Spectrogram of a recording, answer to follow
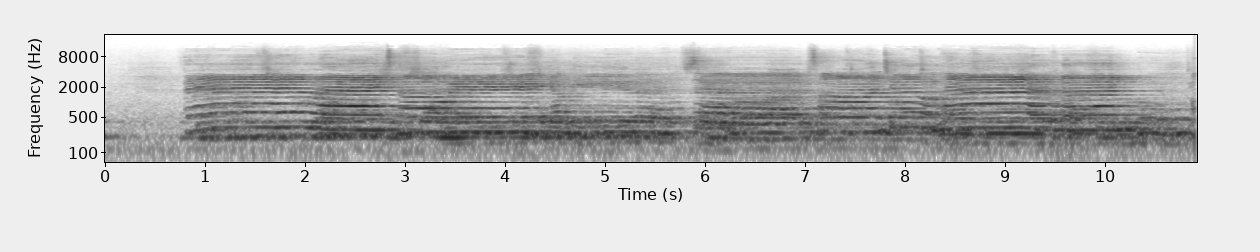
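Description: Male a cappella ensemble singing in close harmony into microphones, with long held chords. After a brief pause at the start, the next phrase enters just under a second in, with a short break between phrases about six seconds in.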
